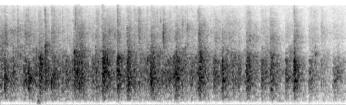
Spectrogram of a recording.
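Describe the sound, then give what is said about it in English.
A crowd applauds steadily for Senator Ruth Hassell Thompson, many hands clapping in a dense, sustained patter that stays fairly even before easing slightly toward the end. “Let's give Ruth a round of applause.”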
